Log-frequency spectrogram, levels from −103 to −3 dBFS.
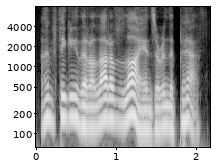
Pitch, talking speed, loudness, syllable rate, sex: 145 Hz, 305 wpm, -17 LUFS, 6.3 syllables/s, male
